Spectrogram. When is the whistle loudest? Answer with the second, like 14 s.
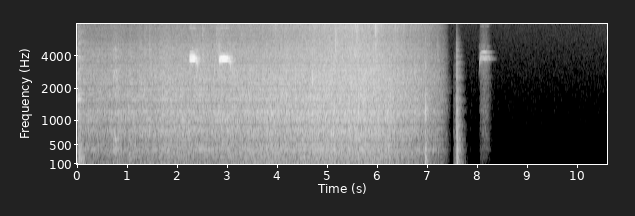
3 s.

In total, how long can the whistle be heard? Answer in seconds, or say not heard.
2 s.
